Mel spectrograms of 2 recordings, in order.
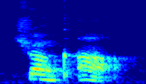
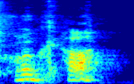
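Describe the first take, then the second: First: Said in the usual way. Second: Laughing. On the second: Real, not acted. Repeats a phrase about Melissa.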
